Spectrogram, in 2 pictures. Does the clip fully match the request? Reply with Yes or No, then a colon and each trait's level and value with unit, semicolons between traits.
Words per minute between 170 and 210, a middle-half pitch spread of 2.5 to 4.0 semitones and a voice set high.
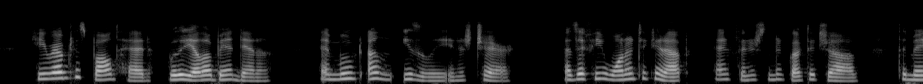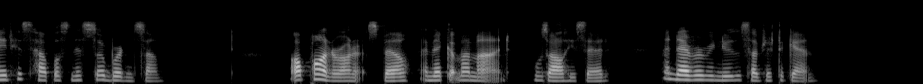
No: average, 175 wpm; average, 5.0 semitones; high, 200 Hz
